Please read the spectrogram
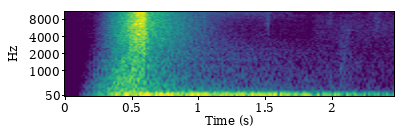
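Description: Intro logo-reveal whoosh sound effect: a swoosh that peaks about half a second in over a deep low rumble, which slowly fades away.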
